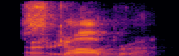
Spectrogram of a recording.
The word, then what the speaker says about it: Scarborough: But it's it's spelled borough, but you pronounce it, especially if you're from Yorkshire, it's Scar- borough, like b r a.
